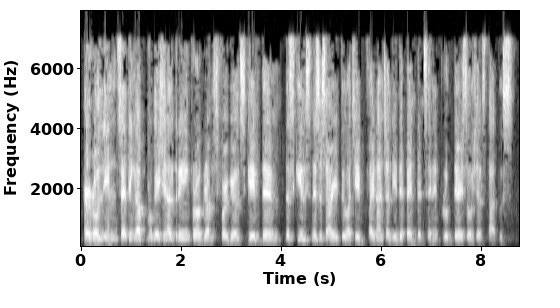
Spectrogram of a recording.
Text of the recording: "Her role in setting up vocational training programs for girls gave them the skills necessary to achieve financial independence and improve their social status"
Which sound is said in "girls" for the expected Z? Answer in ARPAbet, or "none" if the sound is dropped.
S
